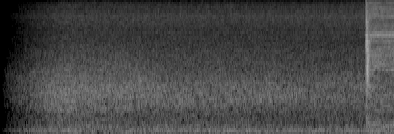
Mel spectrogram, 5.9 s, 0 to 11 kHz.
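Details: 1984 5-ton BDP/Bryant Model 541D three-phase heat pump startup in heat mode, compressor possibly Copeland (unconfirmed): sound rises quickly into a steady, even low compressor and fan rumble, no knocks or rattles; healthy and quiet for its age.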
